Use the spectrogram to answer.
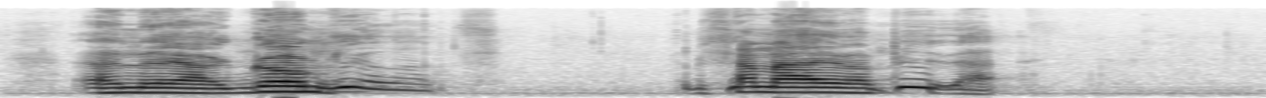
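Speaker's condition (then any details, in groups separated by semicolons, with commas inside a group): Cerebral palsy; involuntary hand movements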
